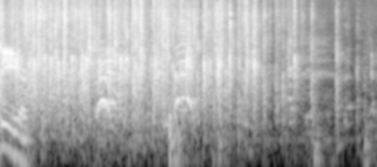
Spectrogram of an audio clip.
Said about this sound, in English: I know that's all for me. I know I'm the one you're applauding for. I appreciate it. I totally appreciate it.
